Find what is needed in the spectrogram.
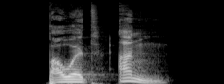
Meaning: second-person plural subjunctive I of anbauen
- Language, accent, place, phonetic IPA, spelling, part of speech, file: German, Germany, Berlin, [ˌbaʊ̯ət ˈan], bauet an, verb, De-bauet an.ogg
